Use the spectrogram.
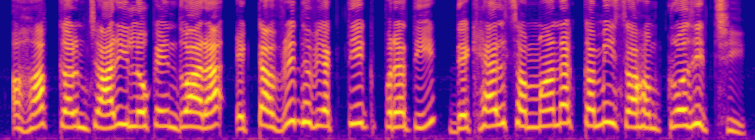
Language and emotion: Maithili, angry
